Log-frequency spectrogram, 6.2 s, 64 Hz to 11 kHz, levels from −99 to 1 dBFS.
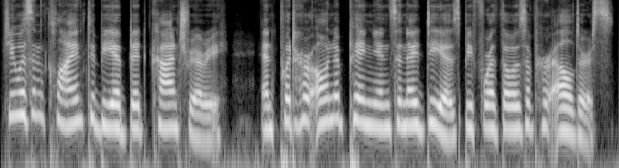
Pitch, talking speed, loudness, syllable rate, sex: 225 Hz, 195 wpm, -16 LUFS, 5.4 syllables/s, female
